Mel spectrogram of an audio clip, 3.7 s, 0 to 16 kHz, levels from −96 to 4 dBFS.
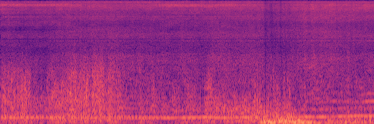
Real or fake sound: fake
